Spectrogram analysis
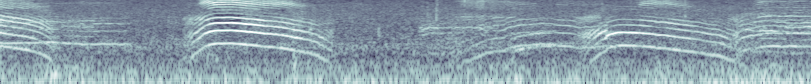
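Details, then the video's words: Hungry domestic kittens, among seven sitting in a basket waiting their turn at feeding time, give high, arching meows that overlap, rising then falling, with about four cries packed into four seconds over a low indoor rumble. "Impatient Meows of Kittens"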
